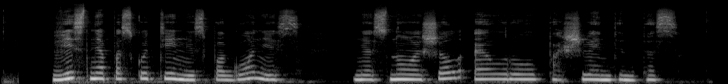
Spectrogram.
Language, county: Lithuanian, Vilnius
